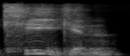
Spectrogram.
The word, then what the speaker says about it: Keoghan: Barry Keoghan is that guy's name. The second name Keegan, very common, incredibly common Irish second name.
